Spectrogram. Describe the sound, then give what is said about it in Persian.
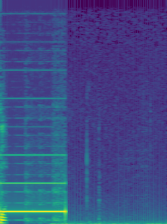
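A single steady censor bleep, a bright pure tone held for under a second, cuts off abruptly and gives way to low rumbling background noise. “بوق بوق میذارم بوق میذارم”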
